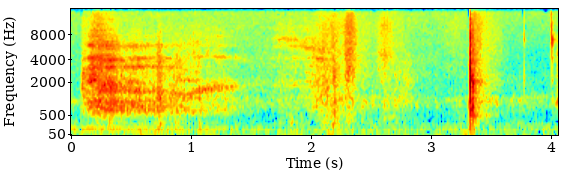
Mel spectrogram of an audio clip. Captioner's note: Marie sighs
